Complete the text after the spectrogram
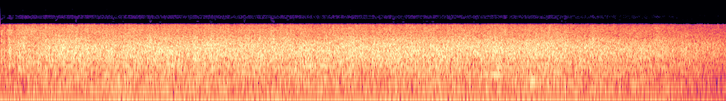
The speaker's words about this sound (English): Well, what I'm going to do is I'm going to edit in some big sound of a crowd applauding you after each time you answer a question.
